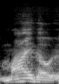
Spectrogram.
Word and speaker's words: Mygo: So when it comes with Mygo, it's MYGO. If you break the word down and syllable it, it's a my go.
